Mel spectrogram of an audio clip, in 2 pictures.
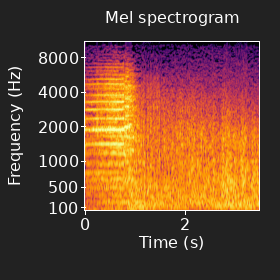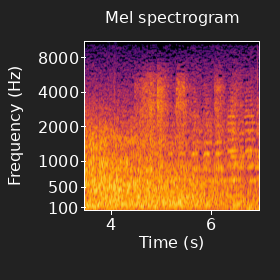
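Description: A rocket launching after a countdown: a loud, sustained roaring blast of broad, rumbling noise that fills the whole clip, opening with a brief tonal sound before the roar settles in.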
